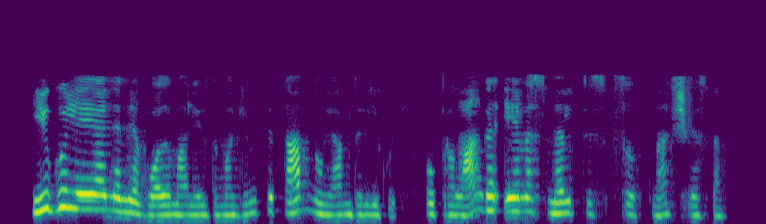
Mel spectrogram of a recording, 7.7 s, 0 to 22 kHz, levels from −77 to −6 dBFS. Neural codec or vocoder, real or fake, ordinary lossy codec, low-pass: autoencoder, 48 kHz, 128 numbers a frame, DAC-VAE, trained on Japanese speech; fake; AAC, 24 kbps; 5.4 kHz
